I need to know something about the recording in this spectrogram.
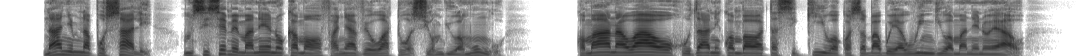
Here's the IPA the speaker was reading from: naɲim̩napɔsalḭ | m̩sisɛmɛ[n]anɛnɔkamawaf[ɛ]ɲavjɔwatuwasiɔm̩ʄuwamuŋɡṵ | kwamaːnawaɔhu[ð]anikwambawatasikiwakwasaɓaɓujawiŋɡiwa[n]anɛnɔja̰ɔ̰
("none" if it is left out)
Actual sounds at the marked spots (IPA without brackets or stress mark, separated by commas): m, a, ð, m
